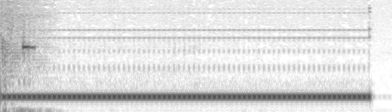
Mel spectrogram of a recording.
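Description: A steady electronic telephone tone on a line for a prank call, holding one unchanging pitch for nearly two seconds before cutting off abruptly.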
